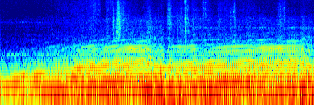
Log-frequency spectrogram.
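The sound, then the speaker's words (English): Car engine accelerating from a traffic light, its pitch climbing steadily, dipping briefly near the middle as if shifting gear, then climbing again, moderately loud and without talk. “So go on, show us what the car can do. I just did. I mean, we're at a traffic light, so we can accelerate to the speed limit.”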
